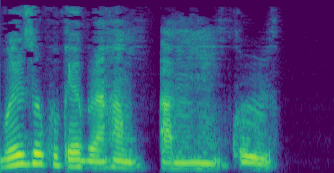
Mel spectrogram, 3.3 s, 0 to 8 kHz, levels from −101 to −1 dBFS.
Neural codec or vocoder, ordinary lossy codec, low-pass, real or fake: codec, 44.1 kHz, 1.7 kbps, Pupu-Codec; MP3, 32 kbps; 7.2 kHz; fake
